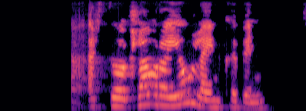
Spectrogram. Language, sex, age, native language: Icelandic, female, 40-49, Icelandic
